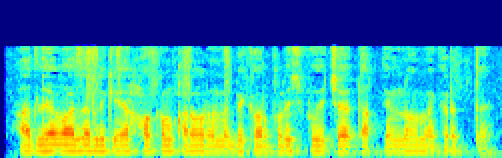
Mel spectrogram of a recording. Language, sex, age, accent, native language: Uzbek, male, 19-29, Surxondaryo, Uzbek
